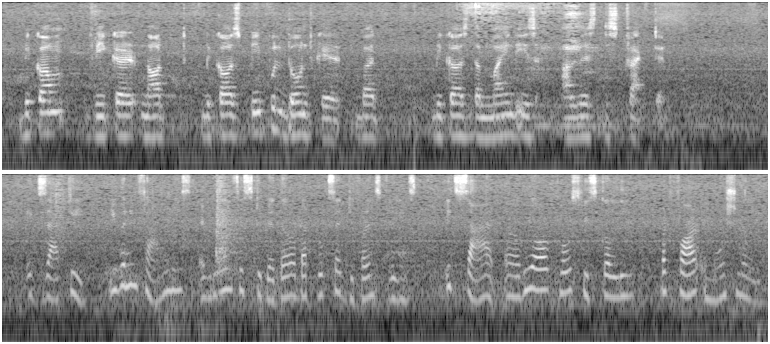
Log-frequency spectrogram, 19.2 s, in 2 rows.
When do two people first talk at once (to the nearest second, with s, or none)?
none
